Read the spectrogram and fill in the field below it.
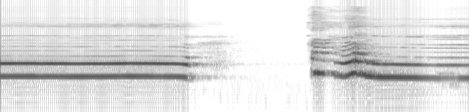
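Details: A Rottweiler "sings" along to familiar melodies or jingles, howling in long, steady tones, then breaking into a wavering, yodelling howl after a brief pause.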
